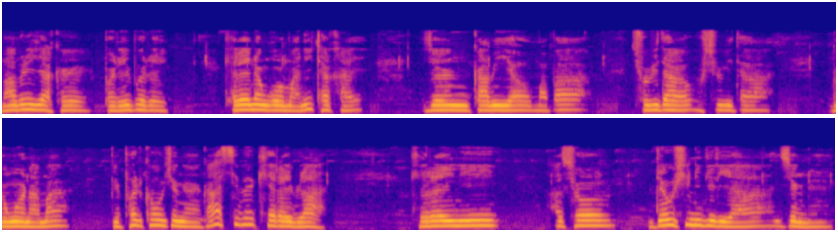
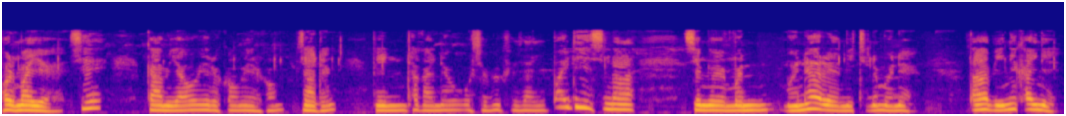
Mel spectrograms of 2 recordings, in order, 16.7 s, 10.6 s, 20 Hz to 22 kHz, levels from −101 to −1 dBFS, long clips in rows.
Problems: none marked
